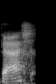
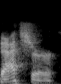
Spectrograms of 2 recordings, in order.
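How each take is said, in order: First: The name is said the non-English way. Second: The name is said the English way. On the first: "I said Vash" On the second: "the English way, the wrong way of saying it"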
